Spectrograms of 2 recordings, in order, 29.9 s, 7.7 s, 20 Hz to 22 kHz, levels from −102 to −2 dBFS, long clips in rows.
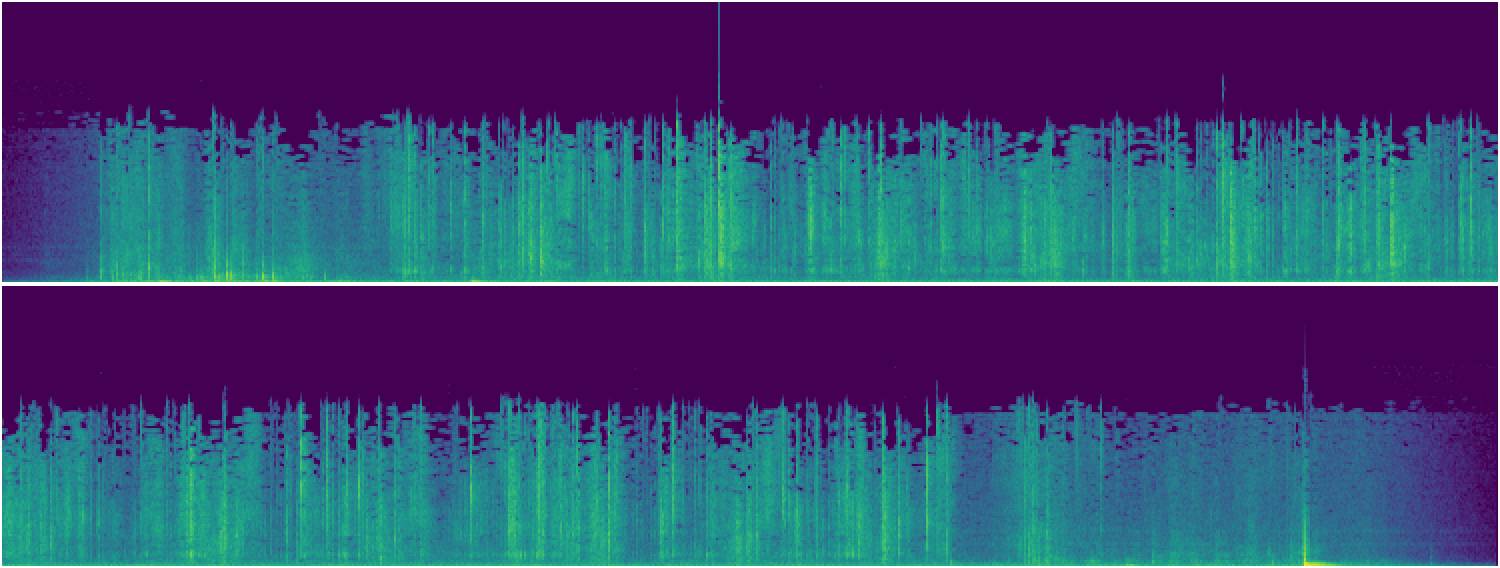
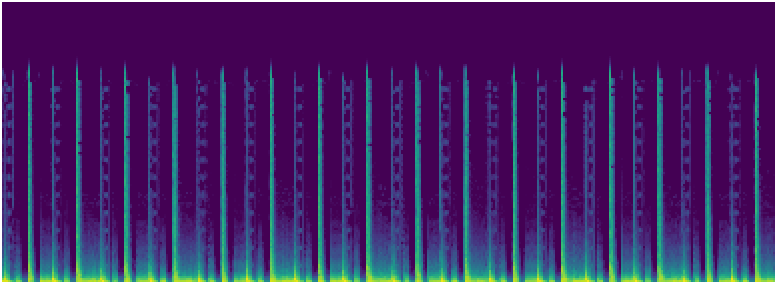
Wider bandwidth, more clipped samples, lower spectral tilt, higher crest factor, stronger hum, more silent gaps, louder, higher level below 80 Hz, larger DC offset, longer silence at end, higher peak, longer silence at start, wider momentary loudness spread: second, 13.5 kHz vs 17 kHz; neither; second, -3.5 dB/octave vs -8 dB/octave; first, 28 dB vs 14 dB; neither; neither; second, -28 LUFS vs -17 LUFS; second, -40 dBFS vs -24 dBFS; neither; first, 0.65 s vs 0 s; about the same, 0 dBFS vs 0 dBFS; first, 0.6 s vs 0 s; first, 13 LU vs 2 LU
